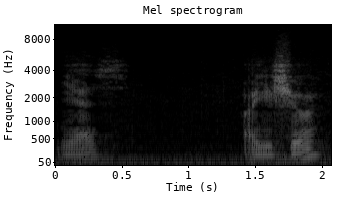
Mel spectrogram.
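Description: A man's voice: sits low, animated, slow pace, breathy edge, exaggerated voice. An actor playing a grim, vengeful man in a 1940s film noir, speaking in a clipped, menacing way. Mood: cold, menacing. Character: grim, vengeful man coldly set on killing. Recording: muffled 1940s film soundtrack, loud music.

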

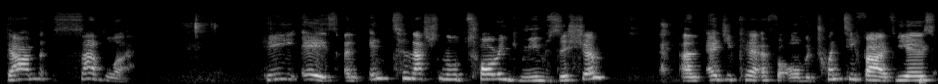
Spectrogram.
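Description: A man in his thirties with a croaky voice from a cold, hosting a chatty video call interview and tripping over his words now and then. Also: sits high, fairly bright tone, poor audio. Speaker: host. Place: room with a green screen.

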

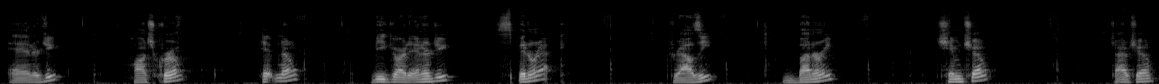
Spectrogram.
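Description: A man in his thirties talks slowly over a desk mic at home, his pitch jumping and dipping a lot as he reads off one card after another. Wrapper crinkles rustle behind him. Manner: lists card names in a running murmur, brief excited outbursts. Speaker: card-opening video host. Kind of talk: casual unboxing commentary.

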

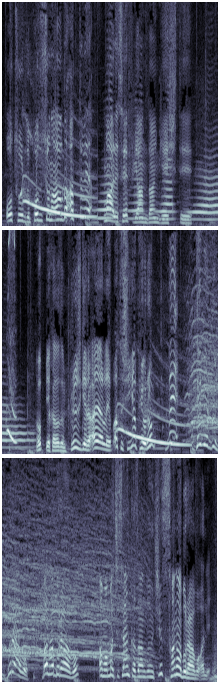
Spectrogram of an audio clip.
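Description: High, lively uncle calling a kids' game. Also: male voice, normal speed. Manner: animated sportscaster-style narration, jumping from hushed to excited. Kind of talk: playful play-by-play for a children's channel. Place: outdoor paved courtyard. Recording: music playing loudly under the voice. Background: loud background music.

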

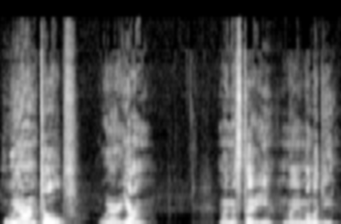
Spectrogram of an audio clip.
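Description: A man gives a bilingual language lesson as a teacher, with a Ukrainian accent from his native language. His voice sits at an average male pitch but rises and falls very animatedly. He sets out short sentences deliberately, as examples to repeat. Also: very animated, darkish tone. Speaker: English teacher.

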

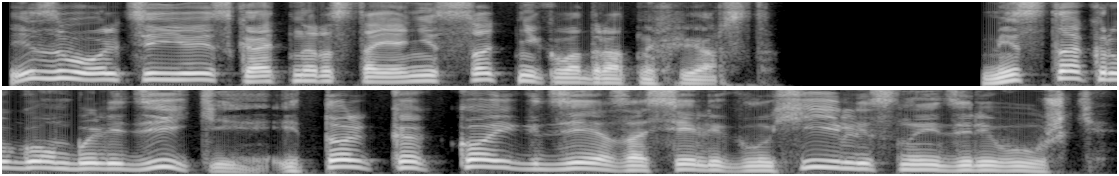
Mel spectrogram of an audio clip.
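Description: A man's voice: fairly high pitch, big pitch swings, slow, mellow, no echo, studio quality. A man narrating a literary story as an audiobook actor, with dramatic, varied emphasis.

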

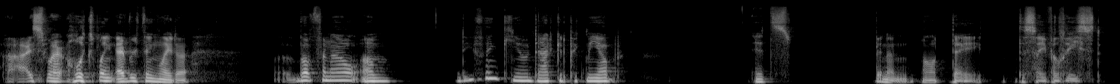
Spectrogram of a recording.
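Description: A young man acting an anxious, wistful former captive in a scripted roleplay audio drama, speaking hesitantly and haltingly. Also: on the high side, sing-song, vocal fry, darkish tone, heavily acted. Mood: awkward, sheepish.

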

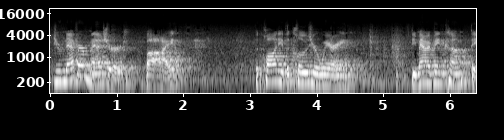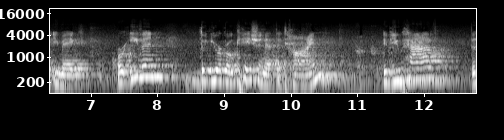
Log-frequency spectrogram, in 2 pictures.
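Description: A woman's voice: mid-range voice, animated, unhurried. A middle-aged woman from Cuba, a native Spanish speaker, telling a personal story emphatically to an auditorium audience through a handheld mic. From Cuba, moved to the United States. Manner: emphatic, rhetorical questions to listeners. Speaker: panel speaker. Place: large auditorium stage. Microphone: handheld microphone. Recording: very echoey hall, faint noise.

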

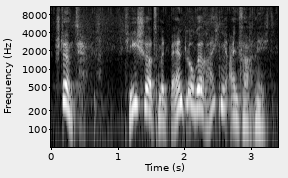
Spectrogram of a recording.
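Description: Lively young band girl. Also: fairly low pitch, measured pace, slightly rough, exaggerated voice. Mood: businesslike. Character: upbeat, witty young girl bandmate. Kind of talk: German audio drama acting.

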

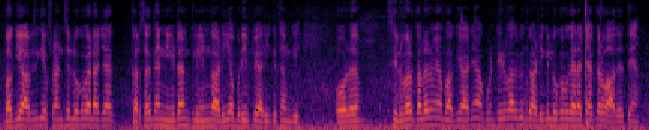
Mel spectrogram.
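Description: Pakistani man giving car market patter outdoors. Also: fairly high pitch. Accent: Pakistani Urdu. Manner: brisk, repetitive salesman patter listing prices and features. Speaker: used car market presenter. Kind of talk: walk-around car market vlog. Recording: noisy outdoor street recording.

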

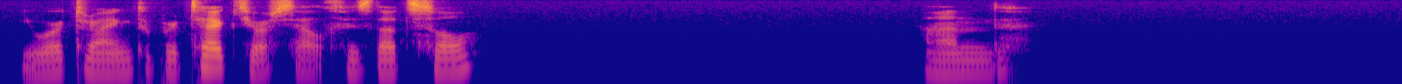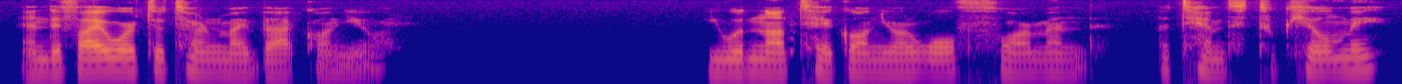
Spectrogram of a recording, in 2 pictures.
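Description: A woman playing a stern, suspicious young male soldier in an ASMR roleplay, questioning the listener in a measured, formal way. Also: sits low, little pitch movement, creaky, darkish tone, dry recording, heavily acted. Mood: guarded, distrustful. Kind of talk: ASMR character roleplay, slow scripted monologue.

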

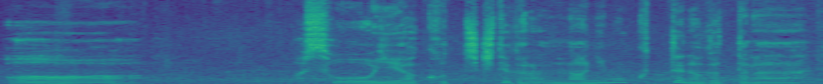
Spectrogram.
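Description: An actor playing a friendly, rough-spoken, big-hearted man in a video game cutscene, with casual, chummy street slang. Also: mid-range voice, very animated, a little slow, background noise. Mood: easygoing, upbeat.

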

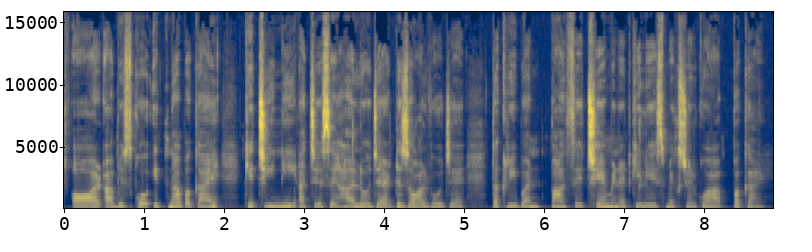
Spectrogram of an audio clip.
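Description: A woman, hosting a home cooking channel and talking calmly through a recipe step by step, with soft "uh" fillers. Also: fairly high pitch. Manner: calm, instructive, with soft "uh" fillers.

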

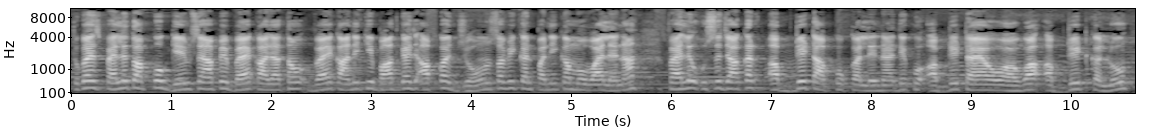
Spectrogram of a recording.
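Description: A young man speaks in a high, bright voice as he walks viewers through a tutorial. He is informal and repetitive, constantly addressing his audience. The room adds noticeable echo. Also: normal speed, few pauses. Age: 20s. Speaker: YouTube host, gaming tech tutorial presenter. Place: small indoor room. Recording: roomy echo, faint music behind. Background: music.

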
